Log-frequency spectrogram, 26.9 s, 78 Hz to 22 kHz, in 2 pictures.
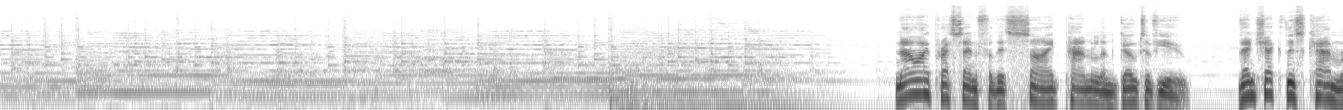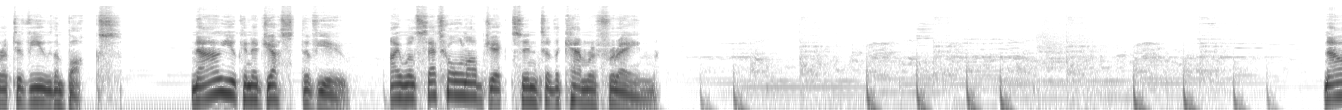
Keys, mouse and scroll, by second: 0.5-1.1 scroll down 2, 1.1-3.9 middle drag, 3.9 KP_0, 5.3-5.8 scroll up 2, 9.0 n, 10.9 click, 14.1 click, 19.1 shift+middle click, 24.0 shift+middle click, 25.0 shift+middle click, 26.1 click.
